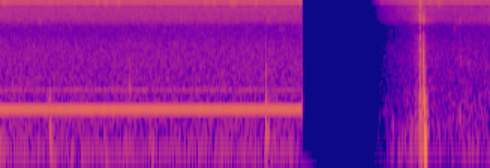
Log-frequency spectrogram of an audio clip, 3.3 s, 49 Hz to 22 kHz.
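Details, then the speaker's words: NAD 300 amplifier (built c.1975–1979), test tone used to set left/right signal levels during alignment; clean, steady mid-pitched tone with no crackle or warble, then silence; left channel reads slightly high; normal test tone output. "i can change between left and right they are both about right left is a little bit too high"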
